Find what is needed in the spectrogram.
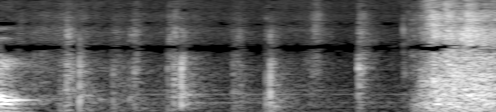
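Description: Footsteps on a concrete floor, about two a second, as short, faint knocks.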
